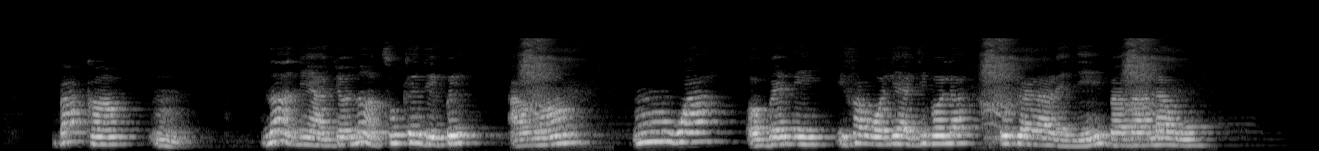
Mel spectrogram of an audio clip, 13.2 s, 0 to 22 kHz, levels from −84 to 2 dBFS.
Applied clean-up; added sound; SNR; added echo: none; Gasp; 18 dB; reverberation time 0.5 s.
